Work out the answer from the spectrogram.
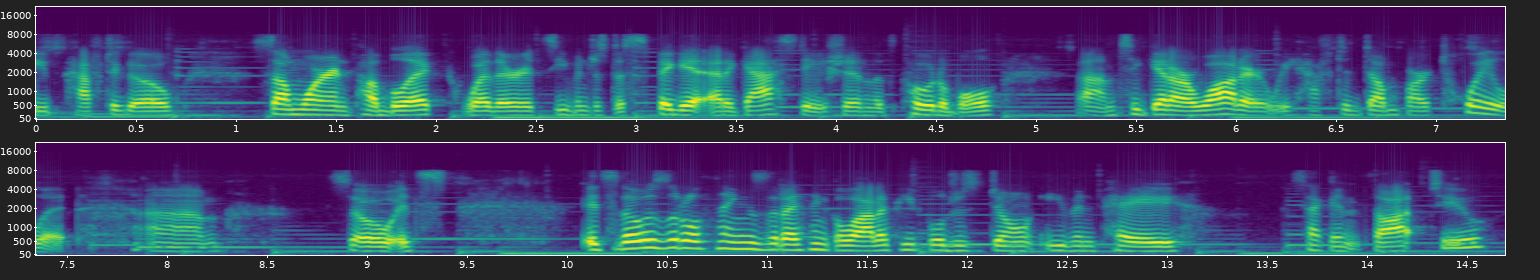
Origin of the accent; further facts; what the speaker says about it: Alaska, United States; moved away; I'm from Alaska, but I haven't been there in over a year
